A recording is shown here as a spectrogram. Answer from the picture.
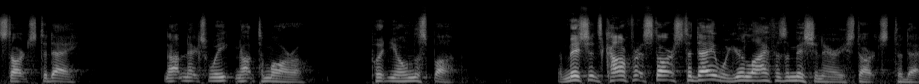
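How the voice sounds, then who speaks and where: In an American accent, a man talks at a moderate pace with a fairly high pitch. His intonation is lively, and he takes long, frequent pauses. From US South, Georgia. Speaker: pastor. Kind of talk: sermon. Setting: church. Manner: loud when excited, toned down.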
